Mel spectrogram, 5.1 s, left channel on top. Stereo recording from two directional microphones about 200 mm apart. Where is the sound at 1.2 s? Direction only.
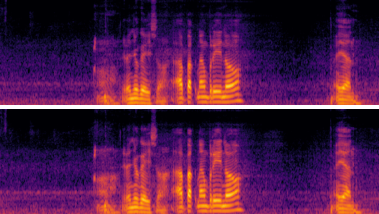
10° left (ahead or behind).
